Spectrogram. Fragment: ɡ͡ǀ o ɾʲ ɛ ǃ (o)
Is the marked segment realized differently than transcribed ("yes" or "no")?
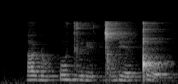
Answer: no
